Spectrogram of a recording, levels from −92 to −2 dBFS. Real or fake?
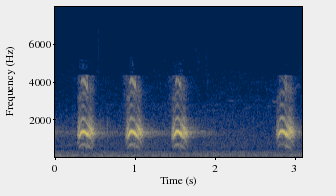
real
